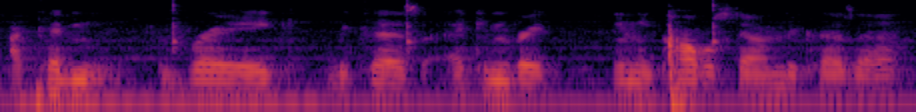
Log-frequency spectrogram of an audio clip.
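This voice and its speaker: A young man in his teens giving excitable, rambling commentary over a video game, talking to himself. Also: moderate pace. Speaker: gameplay video maker. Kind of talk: casual gameplay commentary. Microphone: cheap computer mic. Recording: muffled low-quality computer mic, faint background hum.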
